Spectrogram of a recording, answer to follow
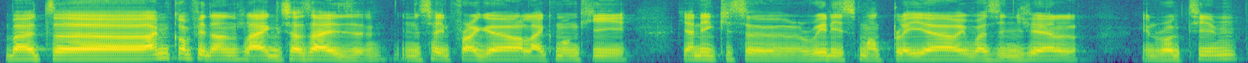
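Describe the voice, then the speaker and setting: A man with a French accent, a guest being interviewed about his esports team, answering in halting English with many fillers and restarts. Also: mid-range voice, steady tone, a little mellow, clean tone. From France.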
